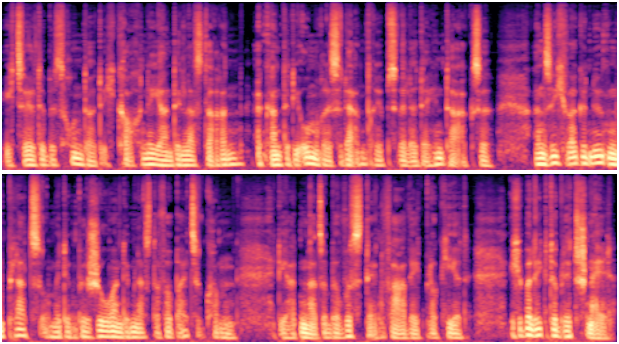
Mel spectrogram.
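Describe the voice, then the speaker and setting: An actor playing the armed first-person narrator of a radio thriller, recounting the action over music. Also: male voice, extremely low pitch, slightly rough, dry recording, clean studio sound, full character voice. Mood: tense, controlled.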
